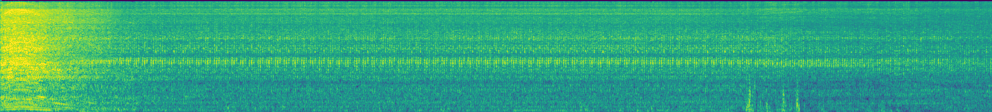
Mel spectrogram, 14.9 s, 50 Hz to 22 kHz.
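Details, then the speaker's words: 2014 Mercedes Sprinter W906 316CDI, OM651 4-cyl turbo-diesel, approx 230,000 km, idling after EGR valve and intake manifold cleaning and reassembly: steady, even idle with no knocking or misfire, just a couple of light bumps; running healthy. "but eventually the engine will start if you've put everything back together correctly, and it actually sounds quite good."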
